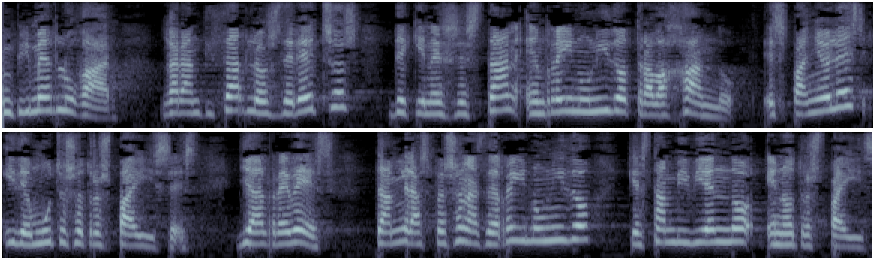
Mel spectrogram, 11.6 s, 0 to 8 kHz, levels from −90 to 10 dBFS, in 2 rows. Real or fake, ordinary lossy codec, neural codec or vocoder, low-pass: real; none; none; none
